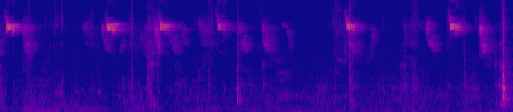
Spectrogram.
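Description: Fingers click and rattle small plastic parts inside a printer.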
